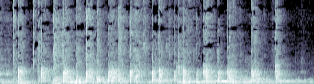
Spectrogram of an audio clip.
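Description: An audience at a marimba course closing ceremony in Jacaltenango claps in a steady, moderately loud patter of overlapping handclaps while a person talks over them.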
